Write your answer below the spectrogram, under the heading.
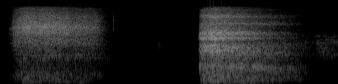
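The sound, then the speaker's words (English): A person takes a deep breath: two long, airy breaths separated by a short silence, the second one louder and slowly fading, with no talking. “Do me a favor. Close your eyes. Take a deep breath.”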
